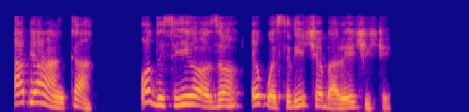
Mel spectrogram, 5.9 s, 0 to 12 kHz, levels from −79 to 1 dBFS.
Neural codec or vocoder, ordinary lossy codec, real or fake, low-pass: codec, 16 kHz, 4 kbps, FunCodec, trained on LibriTTS, 50 frames a second; MP3, 48 kbps; fake; 7.2 kHz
